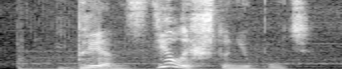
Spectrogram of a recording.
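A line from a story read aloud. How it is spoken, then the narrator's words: Irritated demand. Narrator (Russian): раздраженно потребовал он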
